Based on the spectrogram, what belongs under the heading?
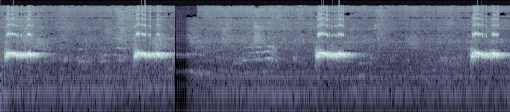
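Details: Zebra dove of the local guling Murio type from the Muria region near Kudus, performing: four vibrant, purring coos with abrupt starts, evenly spaced about three seconds apart, with a short quiet gap midway and a faint steady hum.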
